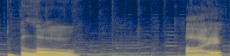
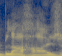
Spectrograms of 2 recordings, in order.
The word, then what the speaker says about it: Blåhaj: And I've managed to realize exactly that if you say it in English as blow high, like you just blow some air up high, then you say it correctly.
